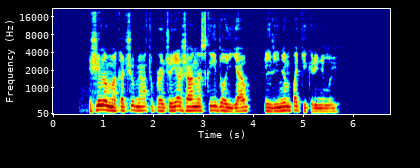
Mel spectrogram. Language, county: Lithuanian, Panevėžys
